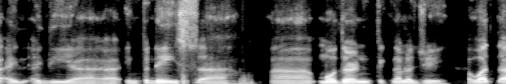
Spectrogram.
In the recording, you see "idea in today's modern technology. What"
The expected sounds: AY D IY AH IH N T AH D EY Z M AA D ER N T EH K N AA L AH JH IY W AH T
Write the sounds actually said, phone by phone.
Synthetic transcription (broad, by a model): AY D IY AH IH N T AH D EY S M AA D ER N T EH K N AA L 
